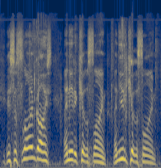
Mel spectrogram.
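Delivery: high-pitched, frantic excitement; excited alarm. Real, not acted. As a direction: cry out in a high, urgent voice at spotting prey. Spots slime he must kill.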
